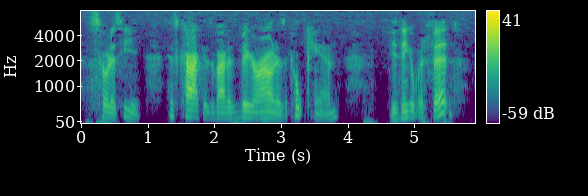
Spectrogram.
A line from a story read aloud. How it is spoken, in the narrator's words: Ken laughed and said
